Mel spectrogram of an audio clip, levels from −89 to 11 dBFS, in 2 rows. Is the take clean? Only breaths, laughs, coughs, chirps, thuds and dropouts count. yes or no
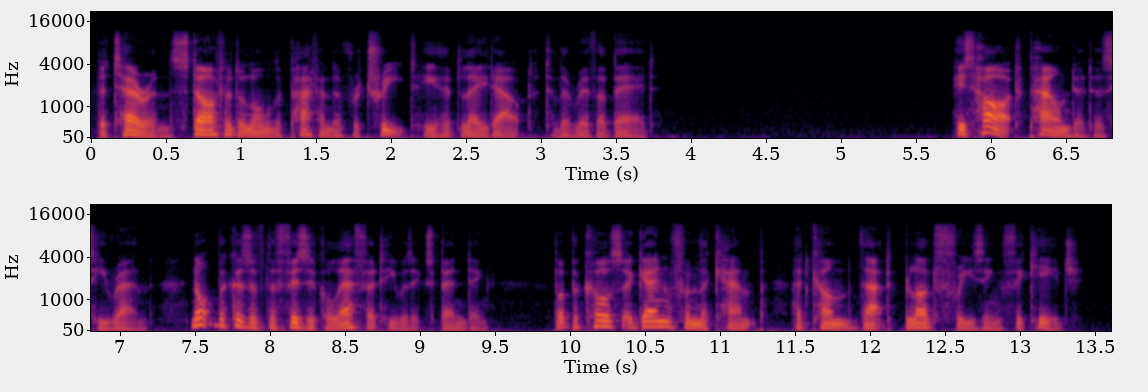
yes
